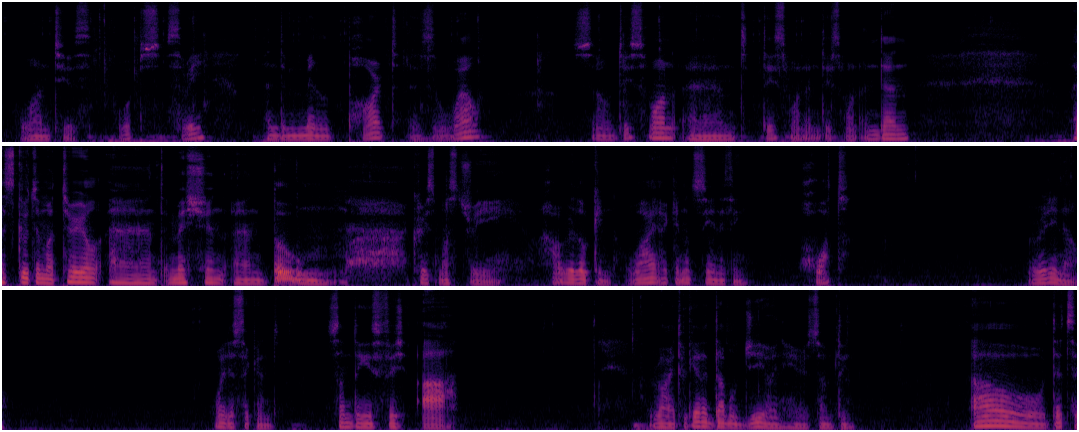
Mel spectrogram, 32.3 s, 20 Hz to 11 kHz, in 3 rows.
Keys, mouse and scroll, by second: 0.4 alt+shift+click, 1.2 ctrl+z, 1.5 alt+shift+click, 2.2 middle click, 2.9 alt+shift+click, 3.4 alt+shift+click, 4.2 ctrl+z, 4.5 shift+click, 5.0-5.4 scroll down 8, 5.5 middle click, 6.4 shift+middle click, 6.8 scroll up 4, 7.5 alt+shift+click, 7.9 shift+click, 9.8 click, 13.0 click, 13.6 Tab, 14.2 scroll down 6, 14.5 /, 15.3 middle click, 16.1 KP_5, 16.5-17.6 scroll up 4, 17.6 middle click, 19.8 /, 21.0-21.3 scroll up 3, 21.3 /, 21.9-23.5 scroll up 2, 23.5 click, 24.4 g, 27.8 h, 28.3 click, 28.8-29.9 scroll down 4, 29.9 g.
